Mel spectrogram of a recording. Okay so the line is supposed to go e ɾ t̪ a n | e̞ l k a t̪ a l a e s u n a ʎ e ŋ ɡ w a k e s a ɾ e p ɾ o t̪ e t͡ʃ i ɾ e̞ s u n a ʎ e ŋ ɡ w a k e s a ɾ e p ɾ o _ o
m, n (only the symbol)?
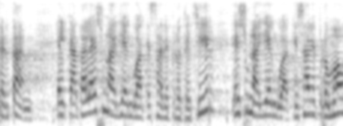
m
